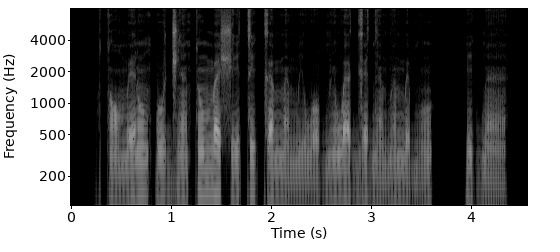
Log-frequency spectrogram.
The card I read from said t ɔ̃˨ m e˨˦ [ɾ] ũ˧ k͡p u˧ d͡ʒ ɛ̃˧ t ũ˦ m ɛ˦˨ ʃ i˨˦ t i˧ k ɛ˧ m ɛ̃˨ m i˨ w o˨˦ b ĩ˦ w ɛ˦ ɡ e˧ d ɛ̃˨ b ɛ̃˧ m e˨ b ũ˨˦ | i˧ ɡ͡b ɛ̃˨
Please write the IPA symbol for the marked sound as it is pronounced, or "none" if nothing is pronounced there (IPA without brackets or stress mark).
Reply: ɾ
